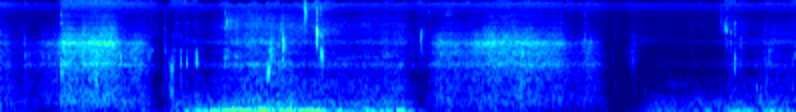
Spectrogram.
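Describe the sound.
Soft chewing on a bite of layered cake with jam and a sponge flecked with green almond-and-pistachio filling; quiet, moist mashing comes in a few bursts with brief pauses between them.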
